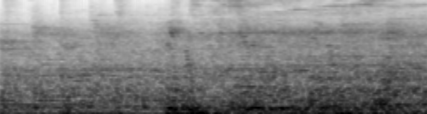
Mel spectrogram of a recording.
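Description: Slot machine game music and sound effects from a Cash Express Mega Line cabinet during its free-games bonus, with a new, fuller sound effect starting a little under a second in.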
